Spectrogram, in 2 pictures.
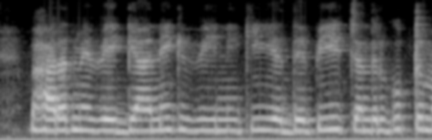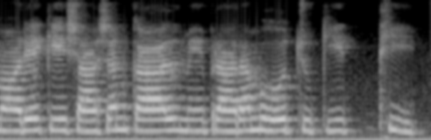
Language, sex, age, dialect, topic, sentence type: Hindi, female, 18-24, Hindustani Malvi Khadi Boli, agriculture, statement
